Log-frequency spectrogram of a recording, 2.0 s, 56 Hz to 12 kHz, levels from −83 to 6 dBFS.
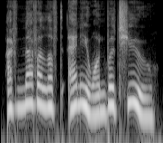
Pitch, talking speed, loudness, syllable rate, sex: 205 Hz, 175 wpm, -14 LUFS, 6.0 syllables/s, male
